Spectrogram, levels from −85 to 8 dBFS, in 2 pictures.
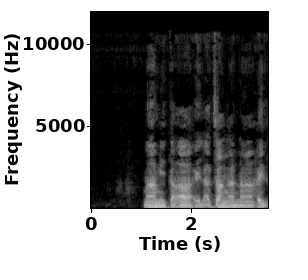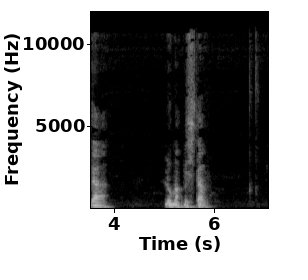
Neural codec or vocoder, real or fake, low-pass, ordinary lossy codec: vocoder, 44.1 kHz, 128 mel bands, Pupu-Vocoder; fake; 10.8 kHz; AAC, 32 kbps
